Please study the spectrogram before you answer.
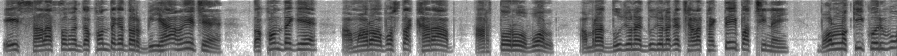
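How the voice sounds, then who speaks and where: A man acts out a young secret lover in a homemade cartoon. The voice is very high, bright and dry, with a Purulia Bengali accent. He comes across as cocky and insistently plotting. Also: fairly quick, dry recording. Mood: scheming. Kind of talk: amateur cartoon dialogue.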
